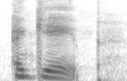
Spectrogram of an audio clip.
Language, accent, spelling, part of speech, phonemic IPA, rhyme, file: English, US, agape, adjective / adverb, /əˈɡeɪp/, -eɪp, En-us-agape.ogg
- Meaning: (adjective) 1. In a state of astonishment, wonder, expectation, or eager attention; as with mouth hanging open 2. Wide open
